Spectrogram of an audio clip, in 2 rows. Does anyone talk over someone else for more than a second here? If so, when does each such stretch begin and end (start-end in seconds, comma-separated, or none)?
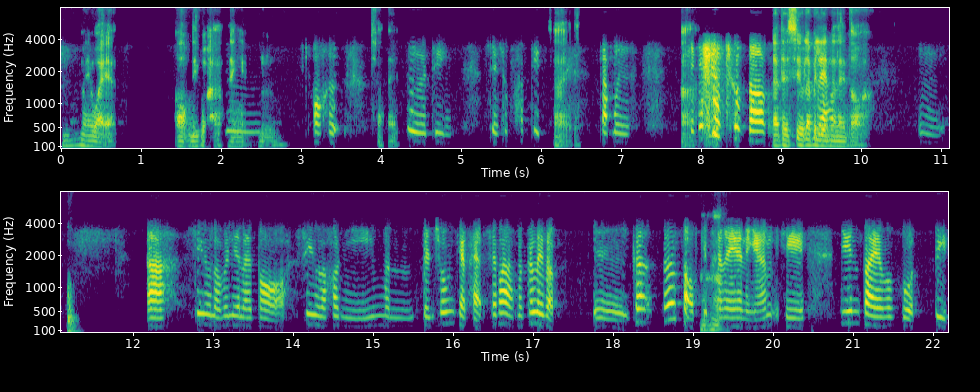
none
